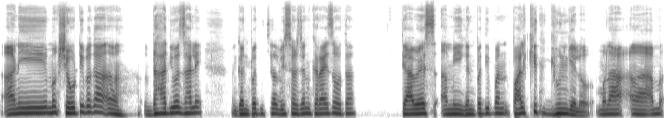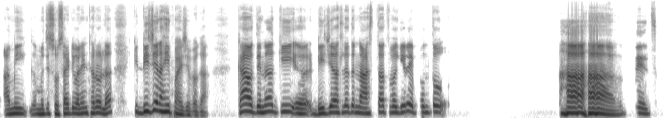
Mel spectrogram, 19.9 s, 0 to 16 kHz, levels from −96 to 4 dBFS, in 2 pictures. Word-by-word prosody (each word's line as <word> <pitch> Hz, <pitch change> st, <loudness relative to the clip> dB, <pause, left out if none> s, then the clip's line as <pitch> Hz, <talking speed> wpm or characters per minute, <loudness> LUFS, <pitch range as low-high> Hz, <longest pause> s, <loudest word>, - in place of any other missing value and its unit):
आणि 165 Hz, +3 st, +3 dB
मग 180 Hz, +2 st, +1 dB
शेवटी 165 Hz, +3 st, +2 dB
बघा 190 Hz, 0 st, -1 dB
अ, 150 Hz, -4 st, 0 dB, 0.5 s
10 150 Hz, +3 st, +3 dB
दिवस 170 Hz, +3 st, +2 dB
झाले, 165 Hz, +2 st, -1 dB, 0.6 s
गणपतीचं 140 Hz, +2 st, -1 dB
विसर्जन 145 Hz, +3 st, -1 dB
करायचं 150 Hz, +2 st, -1 dB
होतं. 155 Hz, 0 st, -3 dB, 0.7 s
त्यावेळेस 145 Hz, +1 st, +2 dB
आम्ही 140 Hz, +1 st, 0 dB
गणपती 140 Hz, +3 st, -2 dB
पण 160 Hz, -1 st, -2 dB
पालखीत 160 Hz, +7 st, 0 dB
घेऊन 150 Hz, +2 st, +2 dB
गेलो 105 Hz, -8 st, -2 dB, 0.2 s
मला 140 Hz, +1 st, -1 dB
आ 140 Hz, 0 st, -5 dB, 0.2 s
आ -, -, -3 dB, 0.3 s
आम्ही 155 Hz, +2 st, +1 dB
म्हणजे 140 Hz, +2 st, -1 dB
सोसायटीवाल्यांनी 150 Hz, +3 st, -1 dB
ठरवलं, 170 Hz, -1 st, 0 dB, 0.4 s
की 200 Hz, -, -4 dB
डीजे 220 Hz, +4 st, +4 dB
नाही 210 Hz, -2 st, +5 dB
पाहिजे 130 Hz, -6 st, 0 dB
बघा. 105 Hz, -3 st, -9 dB, 0.5 s
काय 215 Hz, +4 st, +3 dB
होते 190 Hz, -1 st, 0 dB
ना, 205 Hz, +4 st, +1 dB
की 210 Hz, +1 st, -1 dB, 0.2 s
अ, 150 Hz, -, +1 dB, 0.2 s
डीजे 160 Hz, +5 st, +2 dB
असले 185 Hz, +1 st, -1 dB
तर -, -, -1 dB
नाचतात 180 Hz, +2 st, -2 dB
वगैरे. 195 Hz, +4 st, 0 dB
पण 185 Hz, -1 st, -5 dB
तो 195 Hz, -1 st, -1 dB, 1.7 s
हां, 170 Hz, +2 st, +7 dB
हां, 140 Hz, -7 st, +5 dB, 0.2 s
तेच. 155 Hz, -4 st, -4 dB
155 Hz, 140 wpm, -22 LUFS, 140-175 Hz, 1.7 s, हां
